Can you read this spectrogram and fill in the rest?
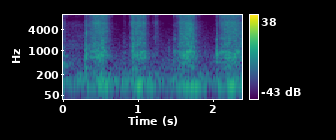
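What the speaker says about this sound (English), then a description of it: "So like this, grate your full 1 or 2 onion." A whole onion is rubbed against a hand grater to make onion juice, giving four rhythmic rasping strokes in steady succession, close and fairly loud with no talking.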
